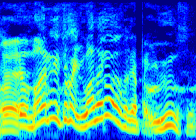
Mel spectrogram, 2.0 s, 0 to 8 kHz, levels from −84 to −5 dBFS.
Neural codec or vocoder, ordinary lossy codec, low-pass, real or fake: codec, 16 kHz, 2 kbps, FreqCodec, larger model; none; none; fake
